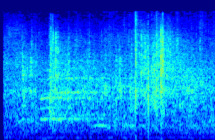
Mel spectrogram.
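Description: On-ice sound of an ice hockey game: a steady scrape of skates on the ice, with two sharp stick-and-puck clicks about one and a half seconds in. A voice calls out briefly near the start.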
